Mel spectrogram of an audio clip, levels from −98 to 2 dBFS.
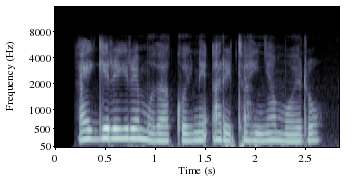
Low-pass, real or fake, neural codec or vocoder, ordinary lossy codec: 7.2 kHz; real; none; none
